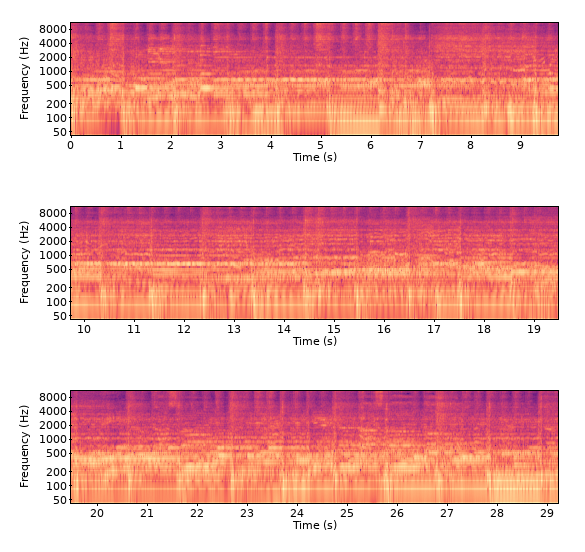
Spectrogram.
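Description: Rock band playing live at full volume: drum kit, electric guitar and bass, with a singing voice over them.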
